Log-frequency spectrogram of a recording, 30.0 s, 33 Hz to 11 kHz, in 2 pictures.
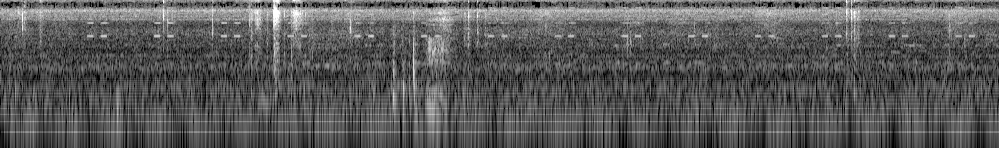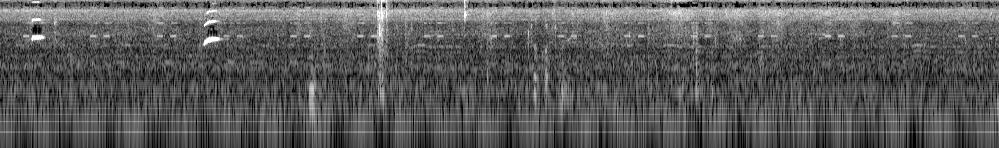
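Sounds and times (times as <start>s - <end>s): low machine hum: 0.0s - 29.9s
guinea pig squeaks: 15.4s - 15.7s, 18.0s - 18.4s.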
